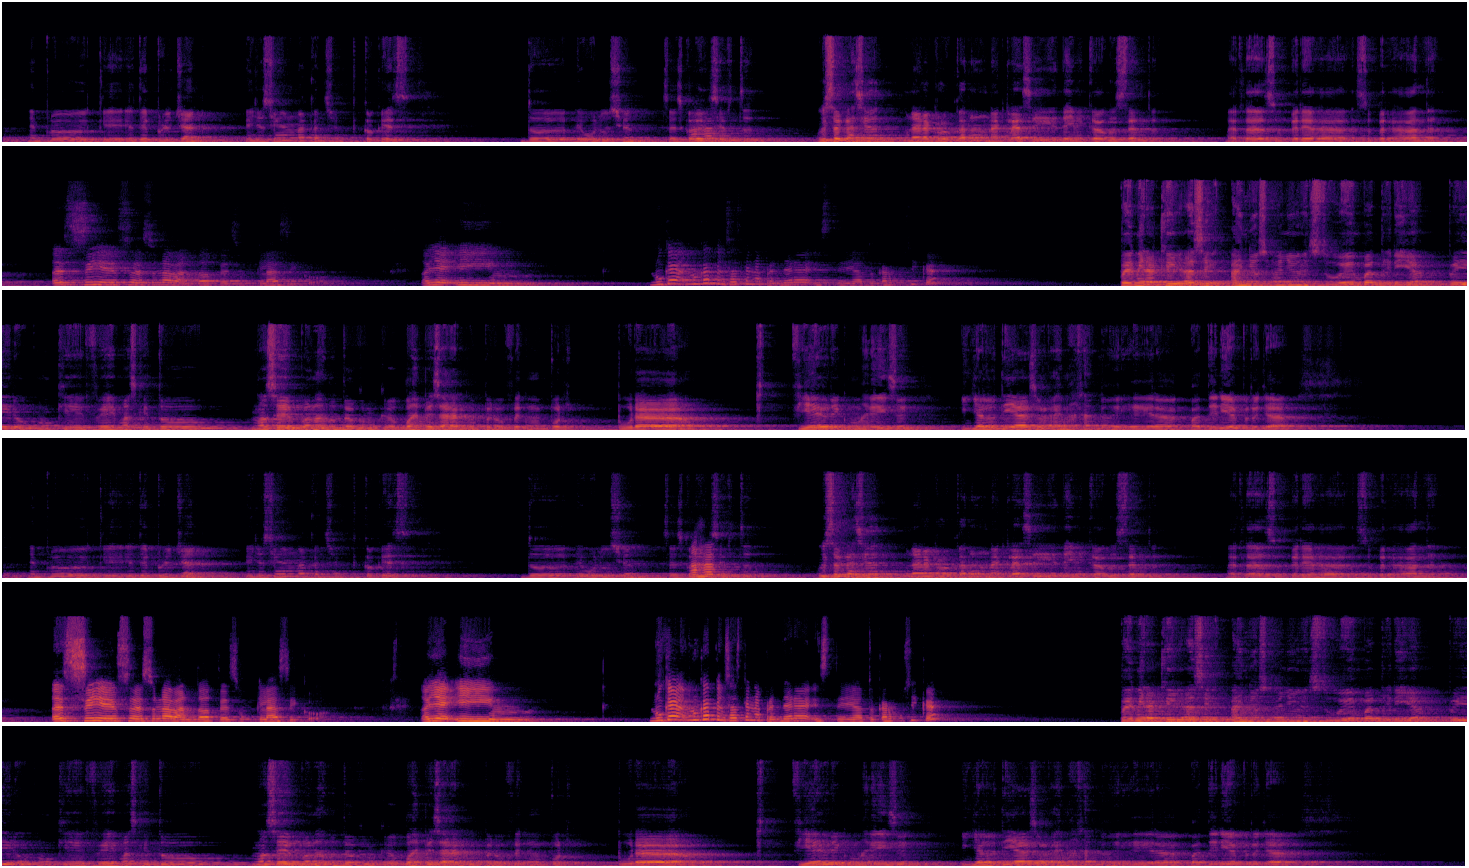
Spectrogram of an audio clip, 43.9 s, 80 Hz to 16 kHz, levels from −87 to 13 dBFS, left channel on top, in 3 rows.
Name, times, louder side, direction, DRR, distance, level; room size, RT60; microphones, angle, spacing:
voice 1, 0.3-2.0 2.4-4.1 5.2-6.4 6.7-7.5 8.1-11.7 12.2-14.4 25.8-31.4 31.7-35.0 35.5-36.2 37.2-38.4 38.9-42.2, left 1 dB, 30° left, 0.9 m, -31 dB
voice 2, 15.1-17.9 18.8-20.0 21.1-24.1, right 8 dB, 70° right, 0.3 m, -29 dB
14.0 x 8.9 x 4.2 m
head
